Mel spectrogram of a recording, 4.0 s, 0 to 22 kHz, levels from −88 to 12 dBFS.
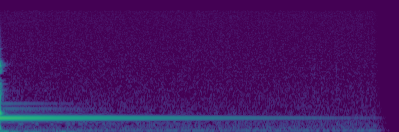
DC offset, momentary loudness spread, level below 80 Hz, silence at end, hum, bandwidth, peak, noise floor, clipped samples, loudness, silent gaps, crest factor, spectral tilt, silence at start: under 0.1%; 25 LU; -64 dBFS; 1.4 s; none; 16 kHz; -10 dBFS; -62 dBFS; under 0.1%; -33 LUFS; none; 24 dB; -4 dB/octave; 0 s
